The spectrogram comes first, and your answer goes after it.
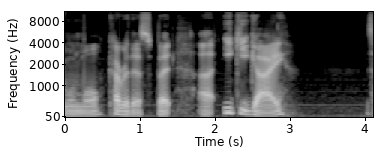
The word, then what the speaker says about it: Ikigai: shortly after the one we'll cover this, but Ikigai is how you say this. Ikigai, Ikigai.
